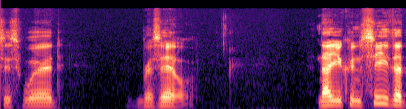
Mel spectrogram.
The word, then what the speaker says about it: Brazil: syllable is zil now the stress is on the second syllable and so an English person pronounces this word Brazil now you can see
